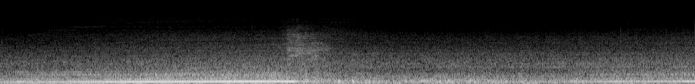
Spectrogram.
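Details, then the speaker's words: 2009 BMW E90 335i N54 twin-turbo with VRSF dual cone intake, VRSF charge pipe and Tial Q blow-off valve replacing the diverter valves: steady engine drone, then a short airy whoosh on throttle close; normal blow-off valve venting. "But now that we've got the car all put together, let's go get some outside clips to see blow off valve and charge pipe sounds from the outside, along with driving in the car."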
